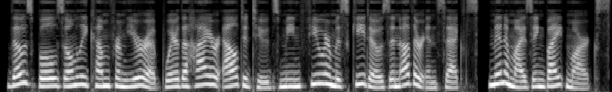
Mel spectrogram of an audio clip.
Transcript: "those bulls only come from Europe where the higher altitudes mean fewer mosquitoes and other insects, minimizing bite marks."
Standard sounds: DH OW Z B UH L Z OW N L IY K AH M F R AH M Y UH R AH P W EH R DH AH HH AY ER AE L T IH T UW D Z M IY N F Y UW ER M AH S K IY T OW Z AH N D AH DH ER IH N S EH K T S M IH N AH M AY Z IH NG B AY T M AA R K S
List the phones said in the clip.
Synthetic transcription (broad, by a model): DH OW Z B UH L Z OW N L IY K AH M F R AH M Y UH R AH P W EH R DH AH HH AY ER AE L T IH T UW D Z M IY N F Y UW ER M AH S K IY T OW Z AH N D AH DH ER IH N S EH K T S M IH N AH M AY Z IH NG B AY T M AA R K S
